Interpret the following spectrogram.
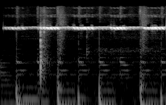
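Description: Chirping-crickets sound effect, a steady high trill that cuts off abruptly at the end, used as the comic 'awkward silence' gag. A soft low beat runs underneath.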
